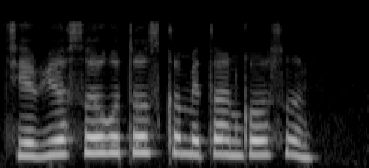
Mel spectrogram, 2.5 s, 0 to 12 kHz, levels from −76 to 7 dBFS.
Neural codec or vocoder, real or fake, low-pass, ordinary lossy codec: none; real; 7.2 kHz; Opus, 64 kbps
